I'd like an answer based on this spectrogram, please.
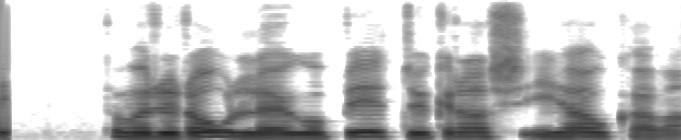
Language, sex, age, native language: Icelandic, male, 12, Icelandic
